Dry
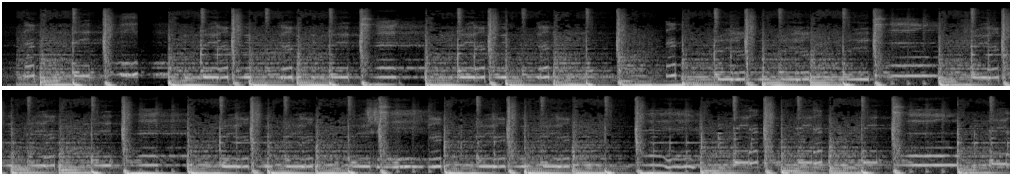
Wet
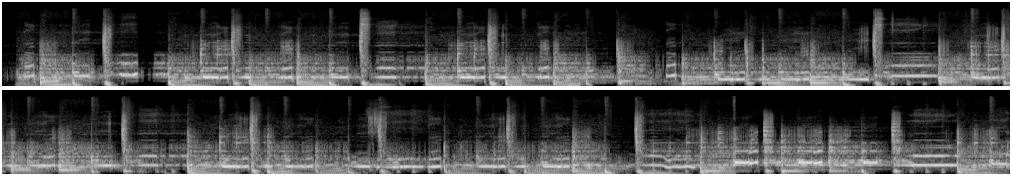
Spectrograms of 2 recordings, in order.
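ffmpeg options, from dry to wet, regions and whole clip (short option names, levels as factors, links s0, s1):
-filter_complex "[0:a]asettb=1/sr,asplit=3[s0][s1][s2];[s0]atrim=end=5.774[s3];[s1]atrim=start=5.77:end=7.66,asetpts=PTS-STARTPTS,afade=t=in:d=0.004:c=qsin,afade=t=out:st=1.886:d=0.004:c=qsin,highpass=150,acrossover=split=2600[s4][s5];[s5]acompressor=threshold=0.0178:ratio=4:attack=1:release=60[s6];[s4][s6]amix=inputs=2:normalize=0[s7];[s2]atrim=start=7.656[s8];[s3][s7]acrossfade=d=0.004:c1=hsin:c2=qsin[s9];[s9][s8]acrossfade=d=0.004:c1=qsin:c2=hsin,asettb=1/sr,asplit=3[s10][s11][s12];[s10]atrim=end=9.364[s13];[s11]atrim=start=9.36:end=11.71,asetpts=PTS-STARTPTS,afade=t=in:d=0.004:c=qsin,afade=t=out:st=2.346:d=0.004:c=qsin,highpass=160,asplit=2[s14][s15];[s15]adelay=45,volume=0.316[s16];[s14][s16]amix=inputs=2:normalize=0,atrim=end_sample=103635[s17];[s12]atrim=start=11.706[s18];[s13][s17]acrossfade=d=0.004:c1=hsin:c2=qsin[s19];[s19][s18]acrossfade=d=0.004:c1=qsin:c2=hsin,asettb=1/sr,asplit=3[s20][s21][s22];[s20]atrim=end=12.984[s23];[s21]atrim=start=12.98:end=15.48,asetpts=PTS-STARTPTS,afade=t=in:d=0.004:c=qsin,afade=t=out:st=2.496:d=0.004:c=qsin,acompressor=threshold=0.112:ratio=10:attack=3.2:release=140:knee=1:detection=peak,aecho=1:1:145:0.0891,atrim=end_sample=110250[s24];[s22]atrim=start=15.476[s25];[s23][s24]acrossfade=d=0.004:c1=hsin:c2=qsin[s26];[s26][s25]acrossfade=d=0.004:c1=qsin:c2=hsin,asettb=1/sr,asplit=3[s27][s28][s29];[s27]atrim=end=17.414[s30];[s28]atrim=start=17.41:end=19.2,asetpts=PTS-STARTPTS,afade=t=in:d=0.004:c=qsin,afade=t=out:st=1.786:d=0.004:c=qsin,highpass=160,lowpass=3600,aecho=1:1:1.7:0.9,atrim=end_sample=78939[s31];[s29]atrim=start=19.196[s32];[s30][s31]acrossfade=d=0.004:c1=hsin:c2=qsin[s33];[s33][s32]acrossfade=d=0.004:c1=qsin:c2=hsin,highpass=130,afwtdn=0.0251,alimiter=level_in=3.16:limit=0.891:release=50:level=0:latency=1,volume=0.891"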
